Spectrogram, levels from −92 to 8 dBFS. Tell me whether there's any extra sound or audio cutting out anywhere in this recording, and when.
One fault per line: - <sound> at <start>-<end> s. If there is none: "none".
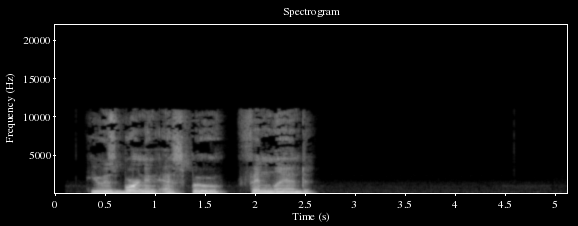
none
